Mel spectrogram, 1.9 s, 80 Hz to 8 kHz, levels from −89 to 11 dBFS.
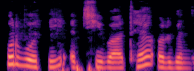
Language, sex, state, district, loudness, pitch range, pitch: Hindi, male, Bihar, Jahanabad, -20 LUFS, 180-220 Hz, 195 Hz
